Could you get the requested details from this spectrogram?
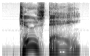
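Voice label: "tuesday", English, male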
